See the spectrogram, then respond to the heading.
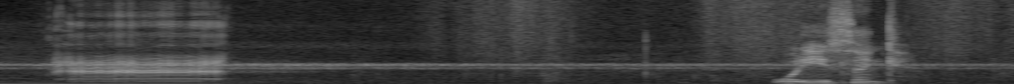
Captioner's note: sheep baaing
